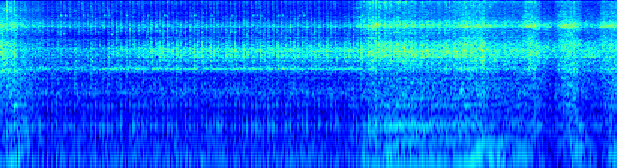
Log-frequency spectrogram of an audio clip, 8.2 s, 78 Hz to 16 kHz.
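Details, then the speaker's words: Old Colt T120 after new spark plugs, correctly ordered plug wires and carburettor setting: the engine starts easily, idles steadily and revs cleanly and strongly. It is running properly; the vacuum lines are no longer used. "Ya, gas-gasane garang, penak."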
